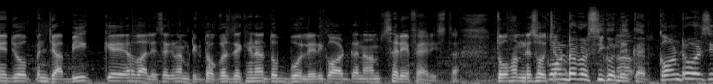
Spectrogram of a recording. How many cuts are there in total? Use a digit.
0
